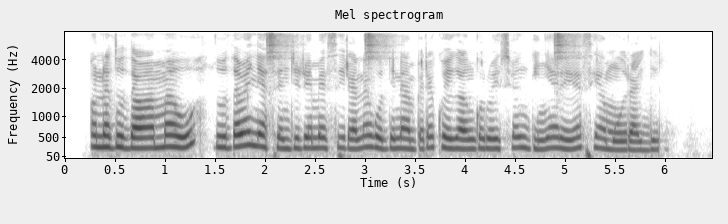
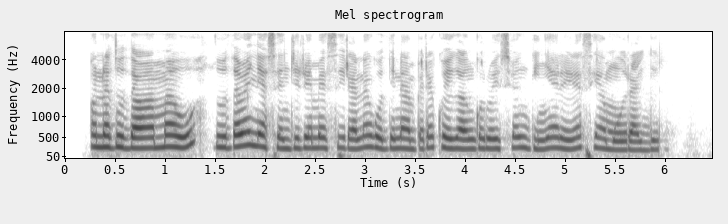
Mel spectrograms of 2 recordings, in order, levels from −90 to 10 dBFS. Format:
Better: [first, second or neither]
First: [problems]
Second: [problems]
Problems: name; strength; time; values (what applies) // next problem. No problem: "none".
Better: second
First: background sound (Rattle (instrument)); 17 dB below the speech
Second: none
